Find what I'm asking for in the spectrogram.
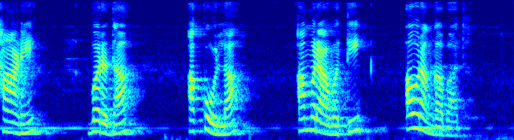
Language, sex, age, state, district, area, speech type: Marathi, female, 45-60, Maharashtra, Pune, urban, spontaneous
